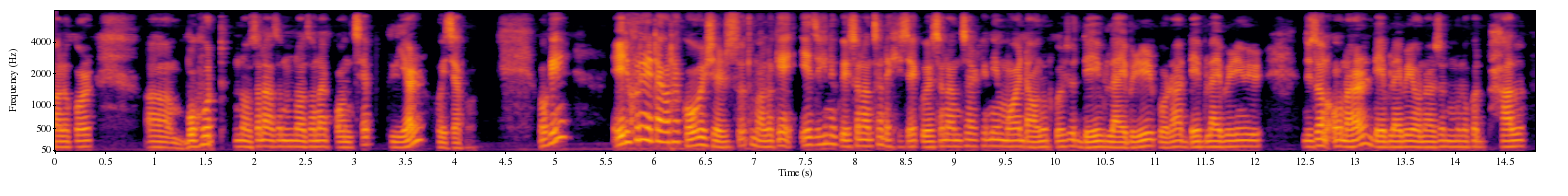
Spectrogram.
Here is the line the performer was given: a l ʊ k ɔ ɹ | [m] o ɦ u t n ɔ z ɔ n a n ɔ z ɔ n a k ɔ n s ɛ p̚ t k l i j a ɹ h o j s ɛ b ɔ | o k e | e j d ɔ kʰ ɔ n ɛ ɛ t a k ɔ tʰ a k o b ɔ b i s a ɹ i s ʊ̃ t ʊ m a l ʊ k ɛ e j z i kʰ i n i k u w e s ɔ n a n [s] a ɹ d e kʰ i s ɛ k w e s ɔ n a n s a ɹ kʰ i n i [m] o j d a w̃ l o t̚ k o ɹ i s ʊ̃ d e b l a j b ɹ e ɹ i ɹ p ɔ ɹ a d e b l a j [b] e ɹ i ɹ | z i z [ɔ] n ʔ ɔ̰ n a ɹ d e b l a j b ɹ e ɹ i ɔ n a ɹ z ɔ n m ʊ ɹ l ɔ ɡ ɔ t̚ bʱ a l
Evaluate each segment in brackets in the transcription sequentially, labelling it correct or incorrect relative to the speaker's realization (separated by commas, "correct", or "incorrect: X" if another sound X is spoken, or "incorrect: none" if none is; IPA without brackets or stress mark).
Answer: incorrect: b, correct, correct, correct, correct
